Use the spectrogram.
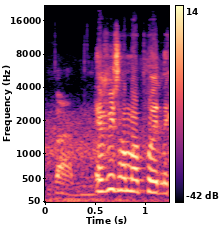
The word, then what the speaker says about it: Vange: well I looked up and it is apparently pronounced Van Every time I point the camera away it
